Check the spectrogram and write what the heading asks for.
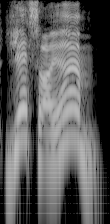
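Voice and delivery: high, loud boastful reply; perky high-pitched character voice; gingerbread man. A narrator's reading. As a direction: answer proudly in a high little voice. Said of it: "said the gingerbread man".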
